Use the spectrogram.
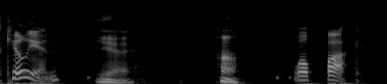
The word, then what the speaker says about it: Cillian: nest sound also wait many non-irish fans for some reason believe it's pronounced with an S sound but it's instead pronounced just like the anglicized spelling k ilian so it's Killian yeah huh well [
